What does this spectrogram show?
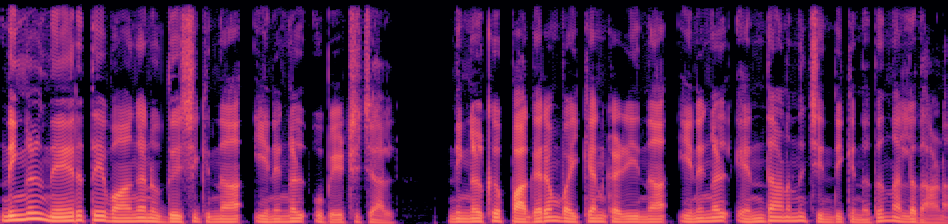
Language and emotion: Malayalam, neutral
